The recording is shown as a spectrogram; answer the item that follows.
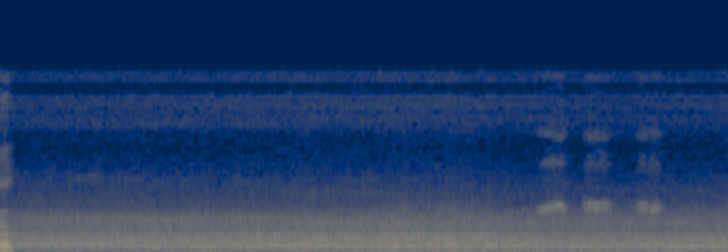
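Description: Football stadium crowd's steady din, many voices blended into one even noise, with a few faint short high whistles about four and a half seconds in.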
